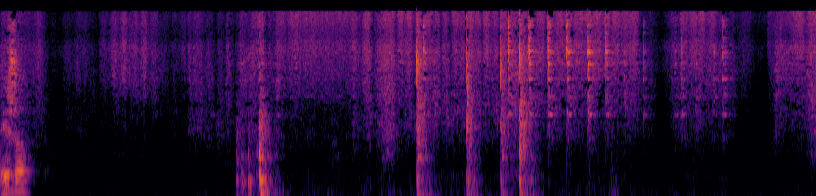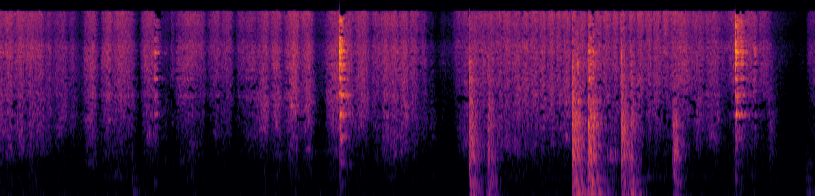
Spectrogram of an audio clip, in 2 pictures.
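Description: A stick stirs and scrapes inside a plastic bucket.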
